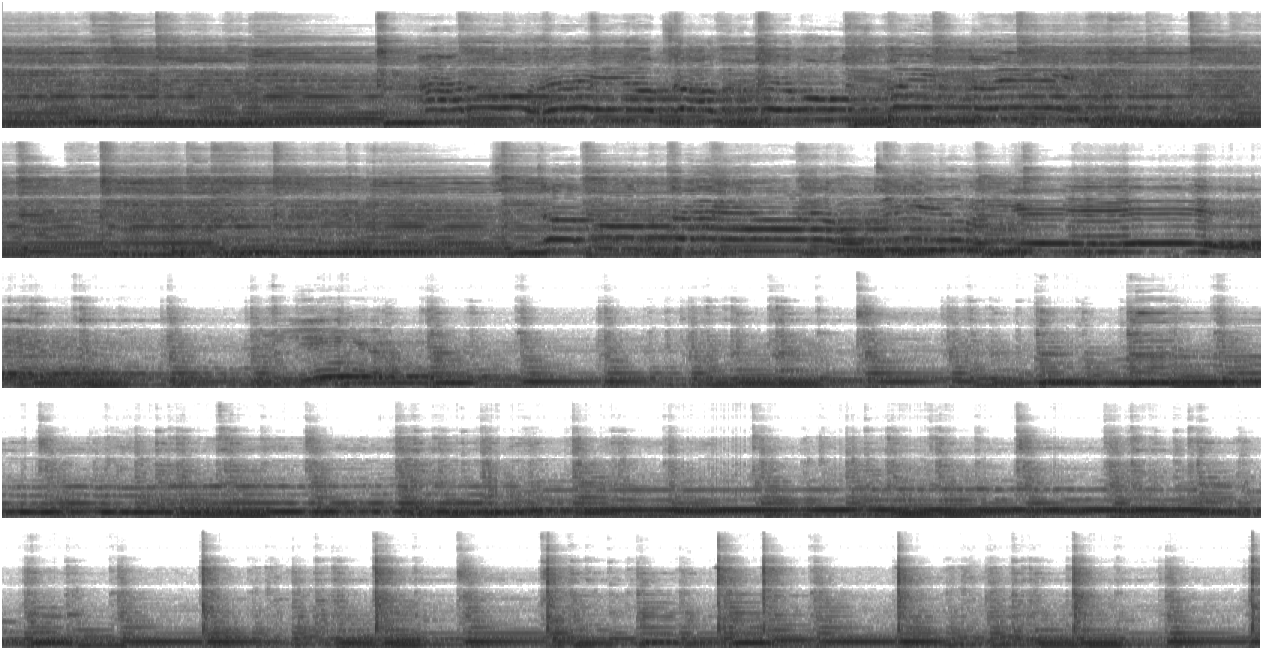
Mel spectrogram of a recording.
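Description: Acoustic guitar playing an instrumental break of a song, a gliding lead melody over a steady chord rhythm for about the first thirteen seconds, then the rhythm part carrying on alone.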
